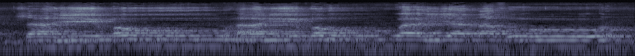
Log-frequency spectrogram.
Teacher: Tanwin ketemu wawu disebut idgham bihuna. Idgham itu masuk, bihuna dengan dengung.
